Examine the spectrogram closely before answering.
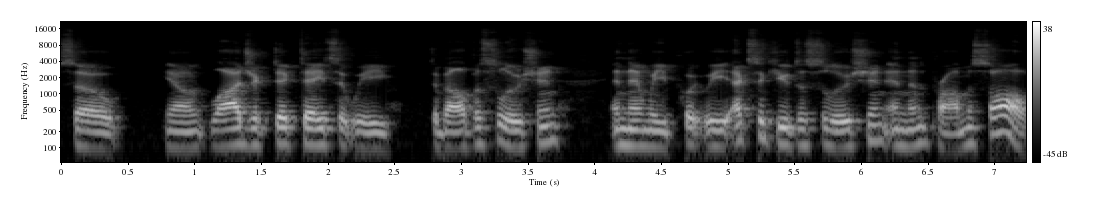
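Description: Here is a man with an ordinary speaking voice and an American accent. His medium pitch shows ordinary variation at a fairly quick pace. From Florida, Treasure Coast (Jensen Beach). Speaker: journalist. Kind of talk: interview.

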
